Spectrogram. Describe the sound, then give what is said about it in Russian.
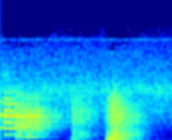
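A door creaks on its hinges, then a light clunk and a heavier close thud follow as it is shut and locked behind someone leaving, with no voices. “замкни за ним дверь-то.”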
